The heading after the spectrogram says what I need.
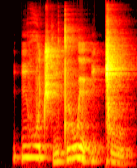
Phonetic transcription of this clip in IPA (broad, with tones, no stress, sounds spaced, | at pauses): ʔ i˦ v ʊ˦˨ t͡ʃʼ i˨ t ɯ˦ w e˨ ʔ i˦ ǀ u˨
